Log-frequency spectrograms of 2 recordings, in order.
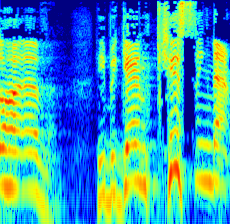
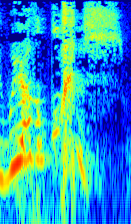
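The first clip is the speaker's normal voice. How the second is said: a much higher, anguished cry of loss; desperate cry; 11 semitones higher than usual. Acted. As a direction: cry out for the lost tablets.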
